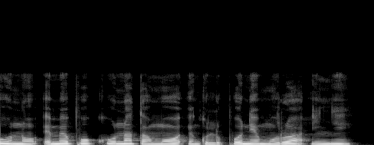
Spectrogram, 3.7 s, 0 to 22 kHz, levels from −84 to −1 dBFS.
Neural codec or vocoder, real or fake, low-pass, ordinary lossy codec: vocoder, 24 kHz, 100 mel bands, Vocos; fake; 10.8 kHz; none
